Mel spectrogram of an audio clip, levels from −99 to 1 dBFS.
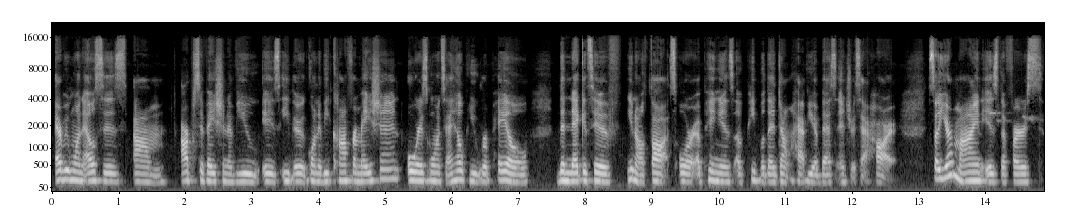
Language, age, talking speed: English, 30-49, 170 wpm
